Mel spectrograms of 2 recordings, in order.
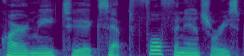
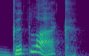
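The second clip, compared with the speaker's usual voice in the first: imitated curt clerk, higher and louder; higher, louder brush-off in imitation; curt retort; 8 semitones higher, 5 dB louder than usual. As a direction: toss it out curtly, pitched up. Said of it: "She curtly added".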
